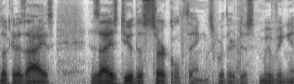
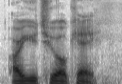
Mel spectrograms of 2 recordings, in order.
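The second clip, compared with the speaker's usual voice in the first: put-on very heavy, thick Greek accent, raised voice; 3 semitones higher, 6 dB louder than usual. Retelling how a girl came out of a building and asked them, very heavy Greek accent. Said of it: "she she says in a very heavy uh, Greek accent".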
